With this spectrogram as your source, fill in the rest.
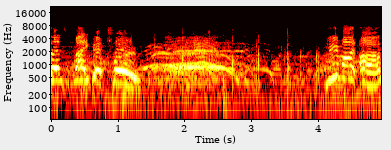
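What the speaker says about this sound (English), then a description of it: "why are we here standing up to speak against a crowd of people shouting us down?" A crowd at a street rally shouts and whoops loudly in overlapping voices, with cries rising and falling and some scattered clapping.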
